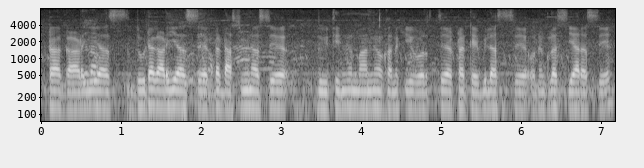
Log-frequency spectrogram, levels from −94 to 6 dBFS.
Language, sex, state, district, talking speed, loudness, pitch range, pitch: Bengali, male, Assam, Hailakandi, 175 wpm, -17 LUFS, 125-130 Hz, 130 Hz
